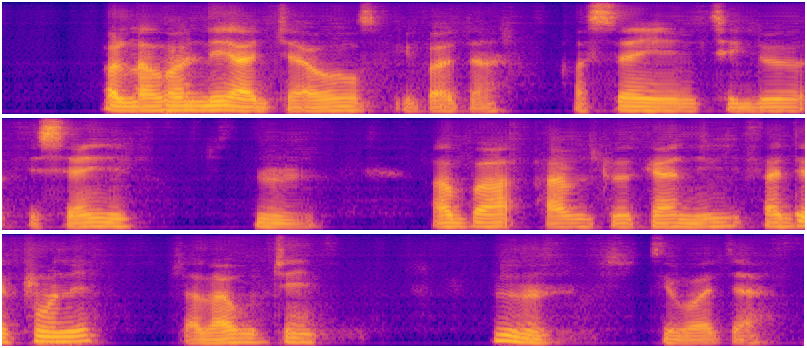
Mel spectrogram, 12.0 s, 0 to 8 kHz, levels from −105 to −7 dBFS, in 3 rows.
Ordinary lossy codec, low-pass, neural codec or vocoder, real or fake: none; none; codec, 16 kHz, 0.7 kbps, FocalCodec; fake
